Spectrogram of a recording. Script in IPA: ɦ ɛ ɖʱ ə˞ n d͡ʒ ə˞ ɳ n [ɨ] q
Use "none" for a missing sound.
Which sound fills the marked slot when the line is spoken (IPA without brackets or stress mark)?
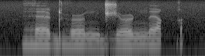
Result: ɛ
